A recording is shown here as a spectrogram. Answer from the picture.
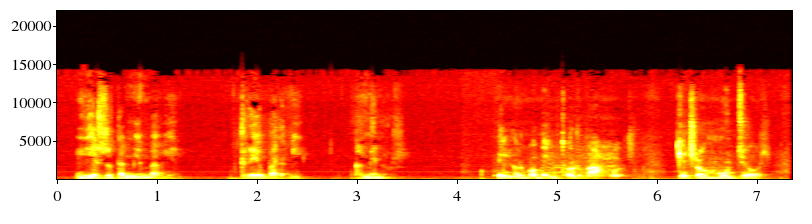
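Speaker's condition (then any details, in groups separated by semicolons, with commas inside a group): Total laryngectomy; larynx removed, laryngeal cancer; fluent esophageal voice, upper esophagus and cricopharyngeal muscle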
